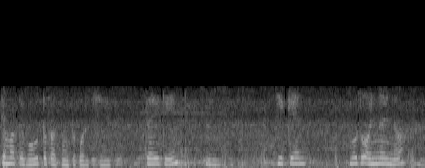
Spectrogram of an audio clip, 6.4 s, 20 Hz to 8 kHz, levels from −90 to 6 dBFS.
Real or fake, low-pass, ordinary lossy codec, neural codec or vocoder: real; 7.2 kHz; AAC, 16 kbps; none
